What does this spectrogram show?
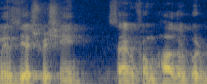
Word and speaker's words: Yash Vishen: Sir, I pronounce it as YASH VISHEN.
